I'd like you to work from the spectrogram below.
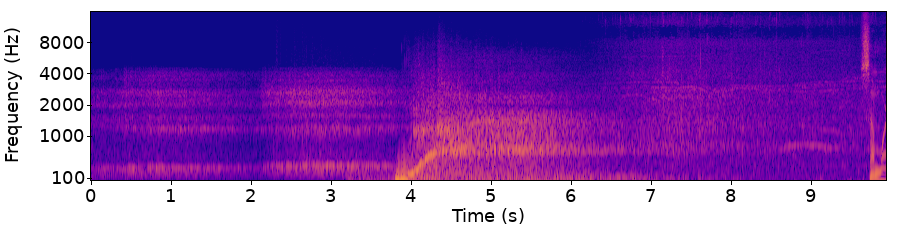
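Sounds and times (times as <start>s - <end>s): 
low steady drone: 0.0s - 6.8s
bear roaring: 3.2s - 6.5s
speech: 9.7s - 9.9s.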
